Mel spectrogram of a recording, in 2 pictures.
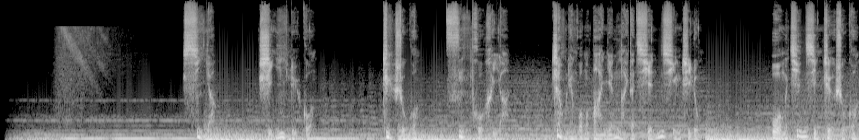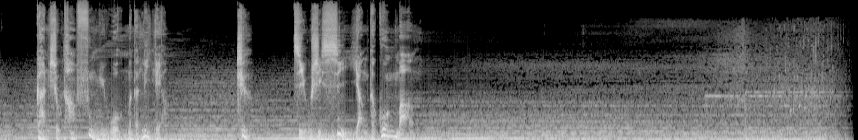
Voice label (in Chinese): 男 广告 独白 片 深沉走心; 信仰光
